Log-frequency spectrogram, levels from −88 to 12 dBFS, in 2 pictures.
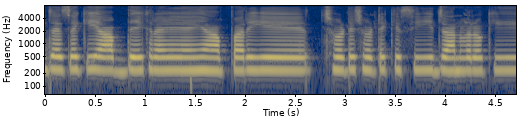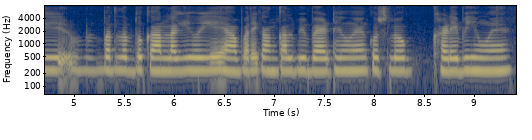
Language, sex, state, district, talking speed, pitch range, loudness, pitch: Hindi, female, Madhya Pradesh, Bhopal, 205 wpm, 235-240 Hz, -18 LUFS, 240 Hz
